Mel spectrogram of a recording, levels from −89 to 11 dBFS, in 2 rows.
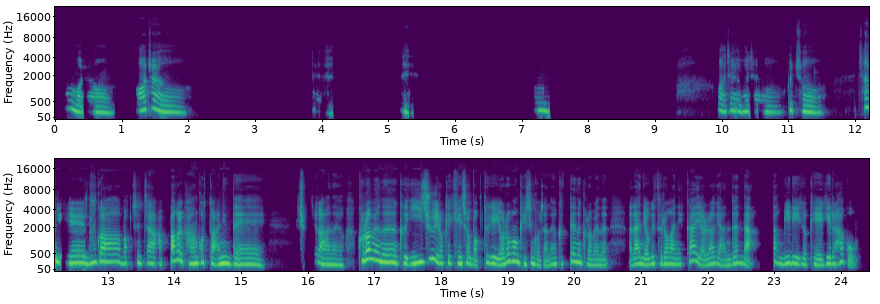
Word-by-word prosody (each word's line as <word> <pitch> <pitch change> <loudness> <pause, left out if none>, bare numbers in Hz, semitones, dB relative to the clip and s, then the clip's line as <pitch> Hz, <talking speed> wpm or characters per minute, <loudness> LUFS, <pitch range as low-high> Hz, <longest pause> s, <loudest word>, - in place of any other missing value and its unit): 어 285 - -15
맞아요. 175 -5 -4 0.3
맞아요. 195 - -1 1.9
네. - - -23 1.0
네. - - -5 1.9
음. 225 -3 -2 2.5
맞아요, 210 0 -4
맞아요. 185 -2 -7
그쵸. 185 -6 -3 0.5
참 320 - -3
이게 210 -1 +2
누가 240 +3 +3
막 195 -2 -3
진짜 205 -1 -1
압박을 275 0 +3
가한 190 -2 +4
것도 215 -2 -1
아닌데 175 -4 +3 0.5
쉽지가 230 -7 -4
않아요. 165 -2 0 0.2
그러면은 265 -9 +6
그 195 - +1
2 195 +5 +4
주 340 +9 +2
이렇게 210 -7 +1
계셔 200 0 +1
막 140 -6 -5
되게 195 -4 +2
여러 180 +10 +2
번 260 -1 +5
계신 190 -3 0
거잖아요. 150 +2 -3
그때는 215 +6 0
그러면은 155 -5 -5 0.3
"아 - - -7
난 180 +1 +3
여기 170 +4 +1
들어가니까 185 +6 0
연락이 180 +4 -1
안 150 0 -5
된다." 200 +2 0 0.2
딱 245 -6 -3
미리 200 +1 +2
이렇게 175 0 -4
얘기를 190 +5 +1
하고 235 +3 -4
195 Hz, 240 characters per minute, -18 LUFS, 175-220 Hz, 2.5 s, 그러면은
